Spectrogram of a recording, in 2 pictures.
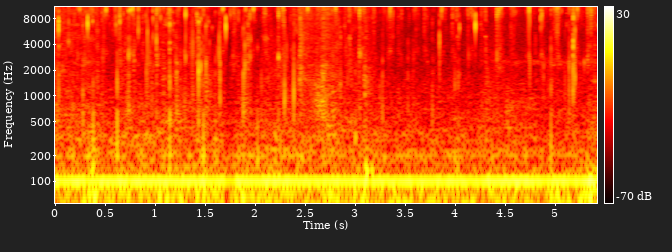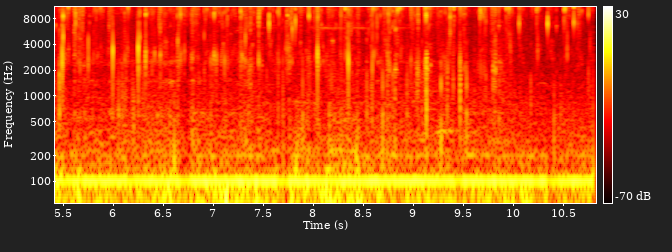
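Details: Up-close eating by Persian cats, a rapid patter of sharp crunching clicks from biting and chewing food, continuous throughout, with a constant low hum underneath.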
